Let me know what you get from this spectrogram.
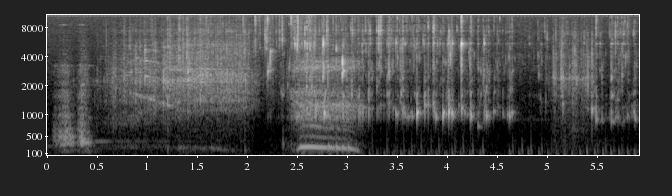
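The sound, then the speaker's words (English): Straight alcohol with a little lobster dust is poured into a container, a steady splashing gush with a rising gurgle, then trickling drips toward the end. No one speaks. “So let's pour this in.”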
